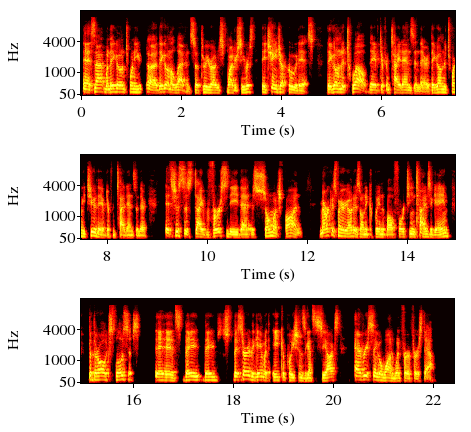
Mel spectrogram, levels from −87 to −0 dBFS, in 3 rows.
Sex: male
